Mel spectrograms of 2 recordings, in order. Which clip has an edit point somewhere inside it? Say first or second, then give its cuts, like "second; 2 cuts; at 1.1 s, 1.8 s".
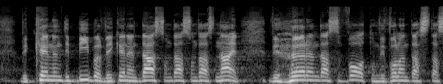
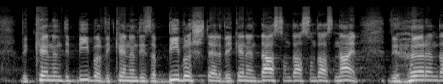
first; 1 cut; at 1.0 s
